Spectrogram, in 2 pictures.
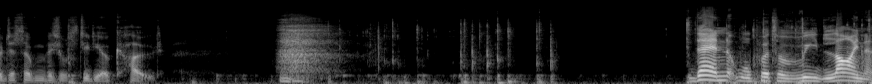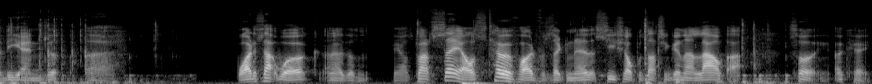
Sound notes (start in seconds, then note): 2.7 sigh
